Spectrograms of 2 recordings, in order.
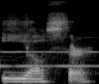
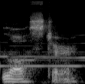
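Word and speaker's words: Eostre: And it's actually, her name is actually pronounced Eoster. I think I said Loster. It's Eoster.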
